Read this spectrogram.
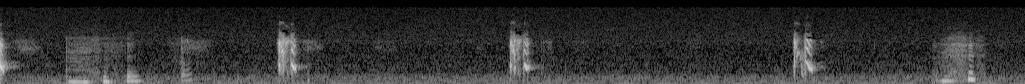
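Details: Baby hiccups: four short, sharp, evenly spaced hiccups with soft sucking sounds and quiet breaths between; baby has her pacifier.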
